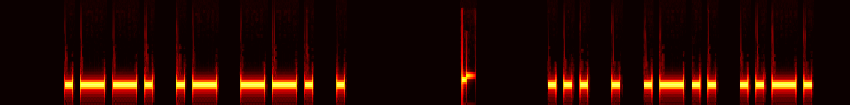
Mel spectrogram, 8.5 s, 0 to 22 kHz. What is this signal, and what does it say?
Morse code, heard as a keyed tone, about 15 wpm, 700 Hz. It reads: PAGE SELF
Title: Sentences from Top 1000 Words - Review Part 1 - New Word Drill - 15wpm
